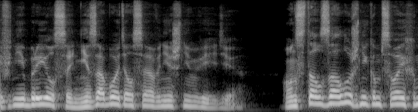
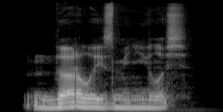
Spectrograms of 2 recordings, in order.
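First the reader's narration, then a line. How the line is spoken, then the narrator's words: Said quietly. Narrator (Russian): тихо сказал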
